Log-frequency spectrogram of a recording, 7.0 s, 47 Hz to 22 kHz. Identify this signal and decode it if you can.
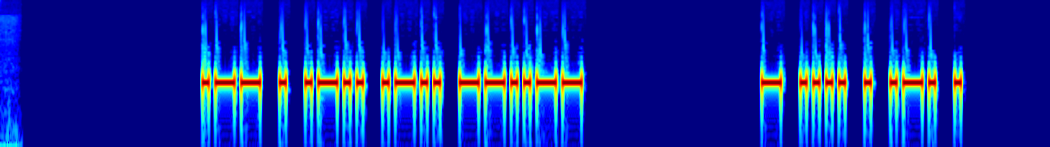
Morse code, heard as a keyed tone, about 28 wpm, 700 Hz. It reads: WELL, THERE
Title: 4x Word-Spacing - Sentences from Top 500 Words - 28wpm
